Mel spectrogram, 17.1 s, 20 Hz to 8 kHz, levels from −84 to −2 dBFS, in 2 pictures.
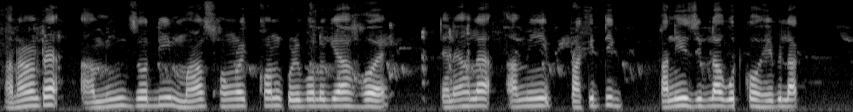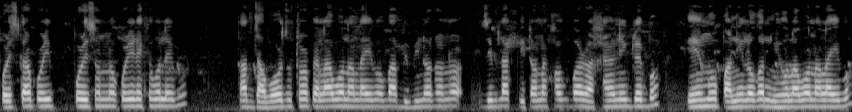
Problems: none marked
